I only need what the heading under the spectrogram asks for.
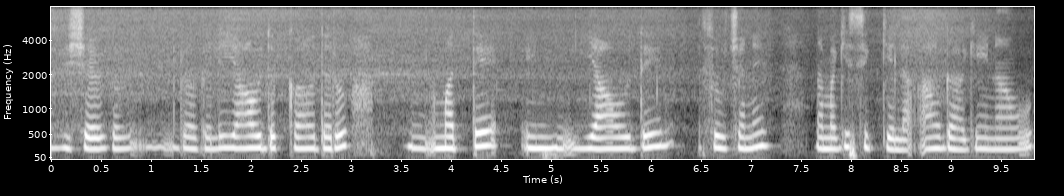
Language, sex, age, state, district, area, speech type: Kannada, female, 18-30, Karnataka, Chamarajanagar, urban, spontaneous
